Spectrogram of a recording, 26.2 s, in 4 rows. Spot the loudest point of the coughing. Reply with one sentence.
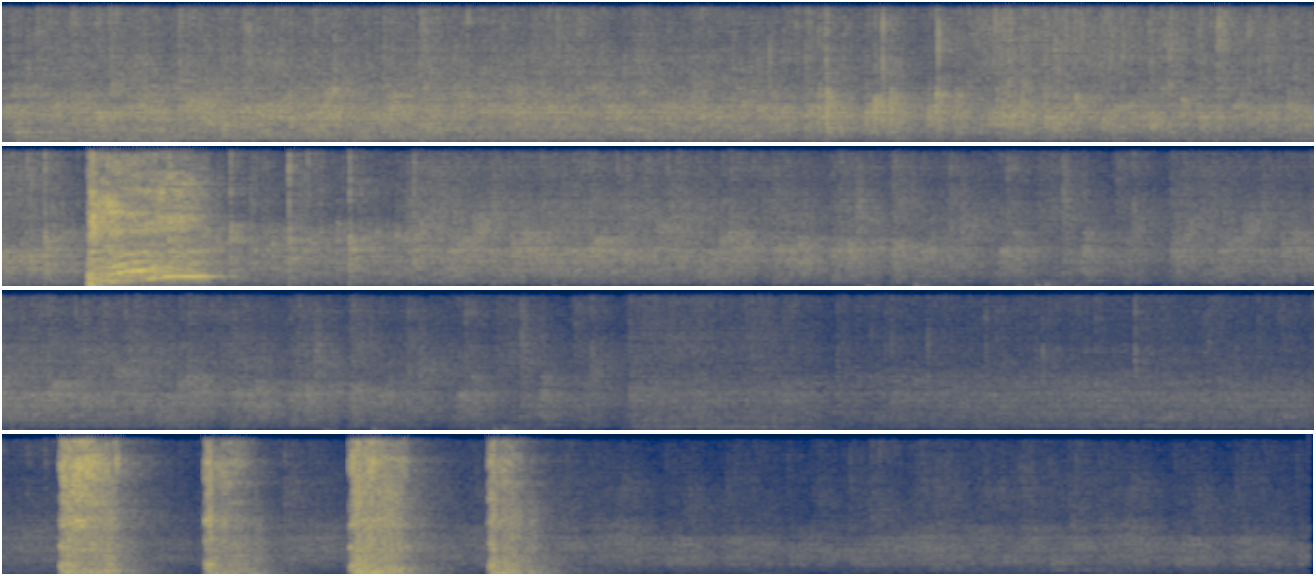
The volume of the coughing peaks at 7 seconds.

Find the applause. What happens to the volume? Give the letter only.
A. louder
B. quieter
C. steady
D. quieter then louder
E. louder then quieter
B.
